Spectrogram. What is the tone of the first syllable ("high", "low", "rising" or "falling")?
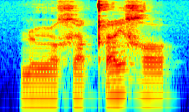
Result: low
